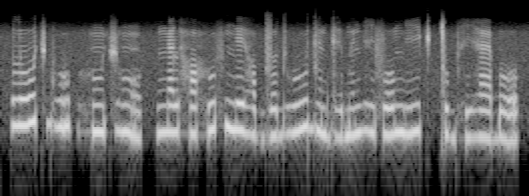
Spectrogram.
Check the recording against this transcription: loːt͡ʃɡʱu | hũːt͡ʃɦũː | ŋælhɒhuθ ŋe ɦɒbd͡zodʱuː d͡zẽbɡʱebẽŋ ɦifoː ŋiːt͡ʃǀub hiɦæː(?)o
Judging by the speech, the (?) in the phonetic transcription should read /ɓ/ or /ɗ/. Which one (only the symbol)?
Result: ɓ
